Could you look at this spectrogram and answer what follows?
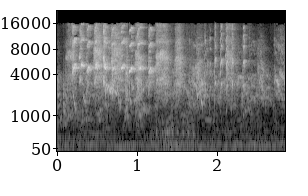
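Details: Pet budgerigars chirping: dense, continuous high chatter of quick squeaky notes and short whistles, overlapping calls from more than one bird, steady throughout.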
